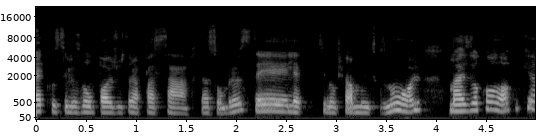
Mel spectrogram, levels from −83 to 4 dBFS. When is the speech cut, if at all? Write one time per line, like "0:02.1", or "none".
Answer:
0:01.6
0:03.0
0:03.4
